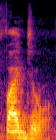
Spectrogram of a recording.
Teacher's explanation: Sebelumnya baris di atas, maka bunyi fajr, tebal.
